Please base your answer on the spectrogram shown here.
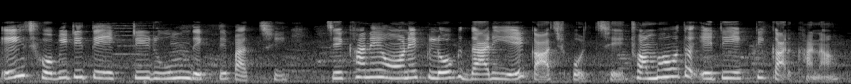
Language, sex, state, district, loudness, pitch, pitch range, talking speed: Bengali, female, West Bengal, Kolkata, -14 LUFS, 290 Hz, 275-330 Hz, 125 wpm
